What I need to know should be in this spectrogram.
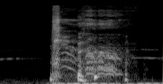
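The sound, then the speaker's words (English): A pet cat screams loudly from downstairs in one drawn-out, wavering yowl of about a second, harsh and strongly harmonic, followed by a brief fainter tail. “So Clyde's dead, but that's our cat now screaming in the background. Is that the cat?”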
